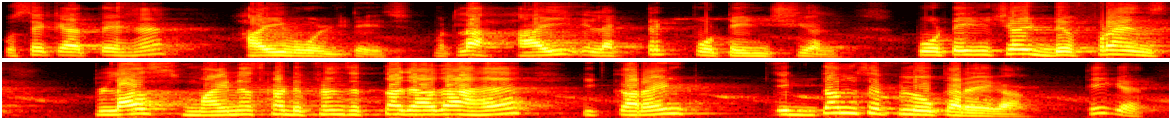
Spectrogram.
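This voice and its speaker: A man teaching an exam-prep science lecture, repeating key points and reading English definitions slowly, word by word. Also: sits high, lively intonation. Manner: repetitive, drilling, frequent "ठीक है" check-ins. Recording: long echo in a reverberant room.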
